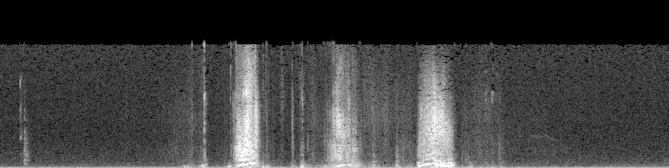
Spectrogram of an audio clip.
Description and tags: Laptop case - Unzipping L Close R Distant
Unzipping a medium sized soft laptop case. Recorded in studio. Unprocessed.
akg, backpack, bag, case, channel, close, computer, distant, dual, foley, fostex, laptop, mono, perspective, pov, rode, soft, studio, unprocessed, unzip, unzipping, zip, zipper, zipping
